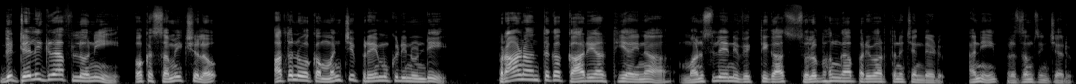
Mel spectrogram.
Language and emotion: Telugu, neutral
